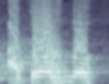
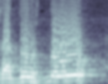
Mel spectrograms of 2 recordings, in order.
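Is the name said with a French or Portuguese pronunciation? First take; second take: Portuguese; French. First: The name is said with a plain Portuguese pronunciation. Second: The name is said with a French pronunciation.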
